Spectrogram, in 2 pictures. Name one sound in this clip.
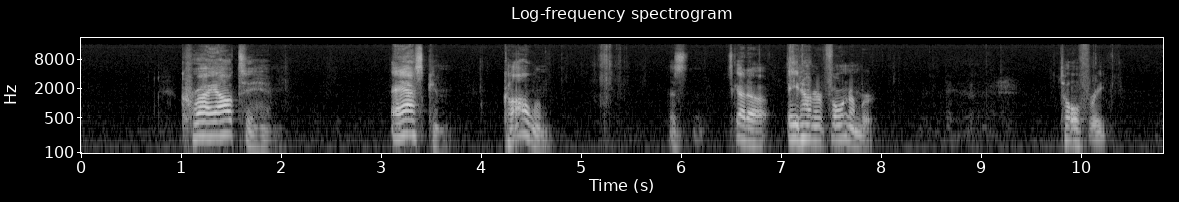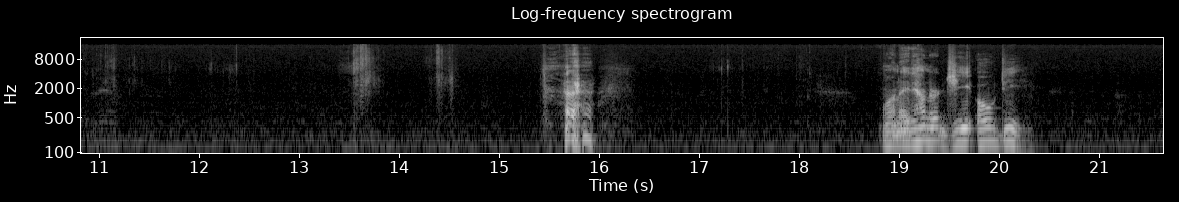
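A middle-aged man speaks slowly and calmly into a headset microphone, with long pauses.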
